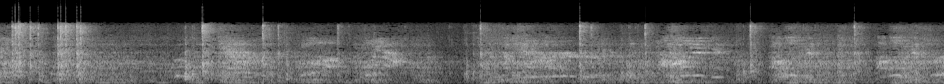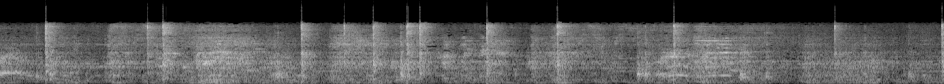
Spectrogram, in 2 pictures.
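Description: Punches and kicks land with sharp, repeated smacks.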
